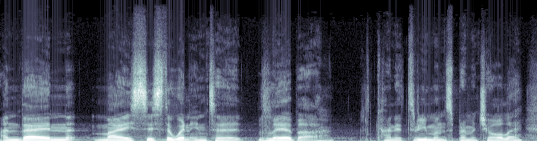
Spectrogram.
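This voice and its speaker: Speaking in a Yorkshire accent, a man goes at a fairly slow pace. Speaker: dancer. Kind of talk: casual chat.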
